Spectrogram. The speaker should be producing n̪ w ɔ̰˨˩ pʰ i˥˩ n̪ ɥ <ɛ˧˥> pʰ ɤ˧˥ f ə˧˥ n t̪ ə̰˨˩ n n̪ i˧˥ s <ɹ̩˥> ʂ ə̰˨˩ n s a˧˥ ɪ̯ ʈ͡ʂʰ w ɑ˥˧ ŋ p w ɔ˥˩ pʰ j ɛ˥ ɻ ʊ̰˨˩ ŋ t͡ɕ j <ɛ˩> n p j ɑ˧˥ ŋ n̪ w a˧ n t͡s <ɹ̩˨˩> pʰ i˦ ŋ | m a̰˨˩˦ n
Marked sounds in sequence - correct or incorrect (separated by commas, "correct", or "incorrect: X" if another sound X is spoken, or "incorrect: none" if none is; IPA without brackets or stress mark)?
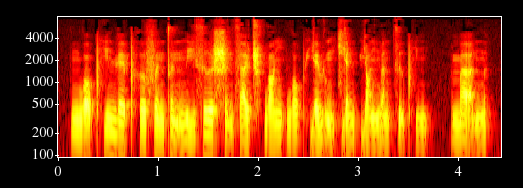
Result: correct, correct, incorrect: ɛ˥, correct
